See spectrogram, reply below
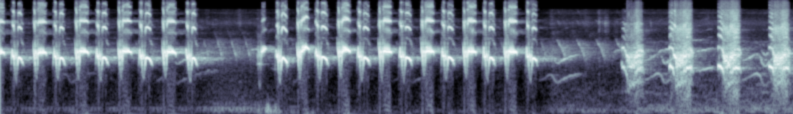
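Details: Energetic Black-winged myna song meant to lure other mynas: rapid strings of sharp, ringing high notes, then a short rising whistle and a few louder, rougher calls at the end.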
